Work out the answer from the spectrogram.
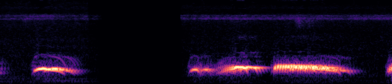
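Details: Cooing of a lively spotted dove for bird luring and song training: one short falling coo, a pause, then a phrase of a low note, a swelling rising coo and a long even coo.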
